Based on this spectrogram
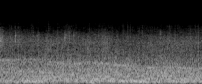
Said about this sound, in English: Once I turned it around for him, we headed south, and about 40 miles north of Tahiti, we encountered a violent storm.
